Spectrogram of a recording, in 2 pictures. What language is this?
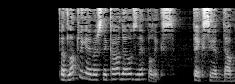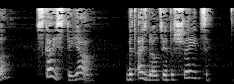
Latvian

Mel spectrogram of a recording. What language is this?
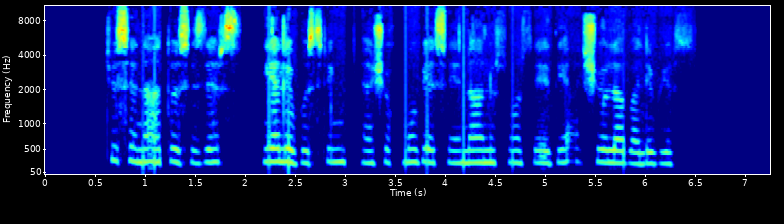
Balti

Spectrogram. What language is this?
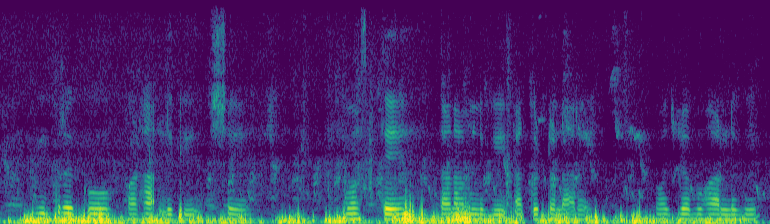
Santali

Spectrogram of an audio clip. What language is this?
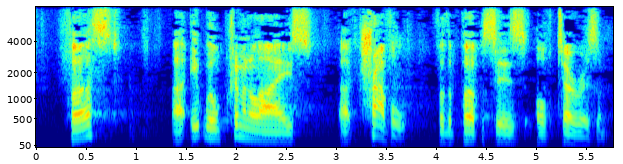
English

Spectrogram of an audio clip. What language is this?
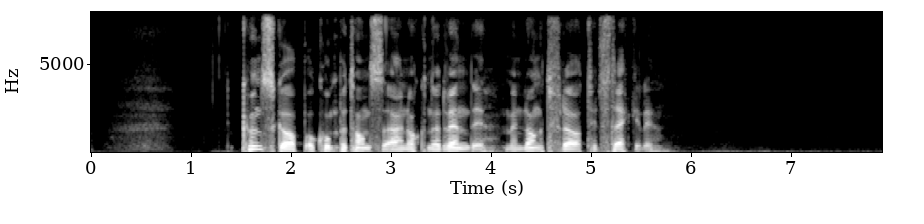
Norwegian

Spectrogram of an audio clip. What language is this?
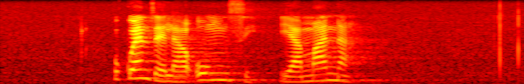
Xhosa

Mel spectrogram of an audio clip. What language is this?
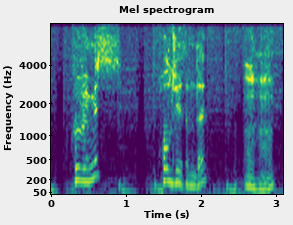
Kazakh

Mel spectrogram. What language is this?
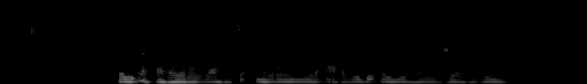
Arabic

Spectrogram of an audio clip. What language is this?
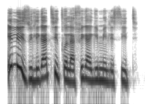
North Ndebele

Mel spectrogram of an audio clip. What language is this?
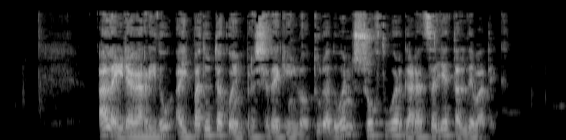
Basque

